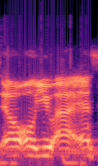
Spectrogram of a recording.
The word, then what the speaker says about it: Louis: Lewis you know names spelled differently actually they're pronounced differently like Joe Lewis l o u i s is Louis and John Henry is L W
